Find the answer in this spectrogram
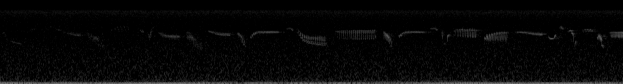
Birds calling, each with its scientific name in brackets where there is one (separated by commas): Eurasian Skylark (Alauda arvensis)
